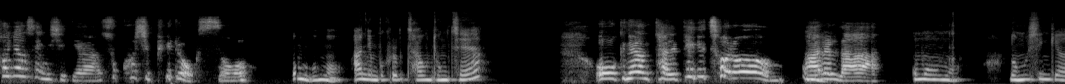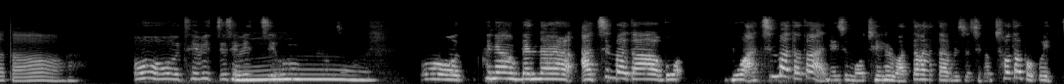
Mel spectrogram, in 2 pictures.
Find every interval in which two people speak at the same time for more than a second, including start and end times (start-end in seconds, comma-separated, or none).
12.9-14.3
